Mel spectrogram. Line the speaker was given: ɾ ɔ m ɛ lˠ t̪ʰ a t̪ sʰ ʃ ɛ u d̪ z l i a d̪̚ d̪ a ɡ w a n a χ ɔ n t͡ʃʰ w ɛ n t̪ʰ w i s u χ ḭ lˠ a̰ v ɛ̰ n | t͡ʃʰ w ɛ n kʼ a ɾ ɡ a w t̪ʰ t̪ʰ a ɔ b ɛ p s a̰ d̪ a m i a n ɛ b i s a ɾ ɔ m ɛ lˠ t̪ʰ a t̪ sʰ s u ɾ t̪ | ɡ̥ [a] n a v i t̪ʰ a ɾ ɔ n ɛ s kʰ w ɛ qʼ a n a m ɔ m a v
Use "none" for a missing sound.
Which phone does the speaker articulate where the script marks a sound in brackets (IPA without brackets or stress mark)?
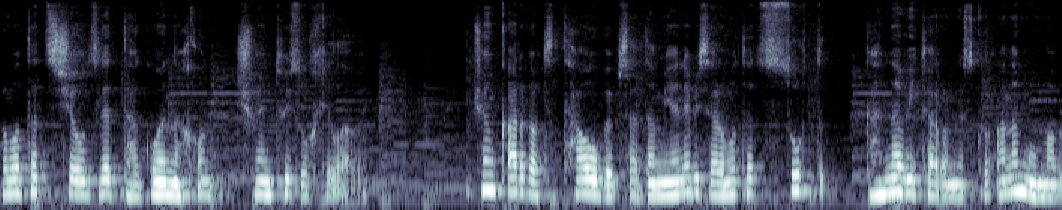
a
